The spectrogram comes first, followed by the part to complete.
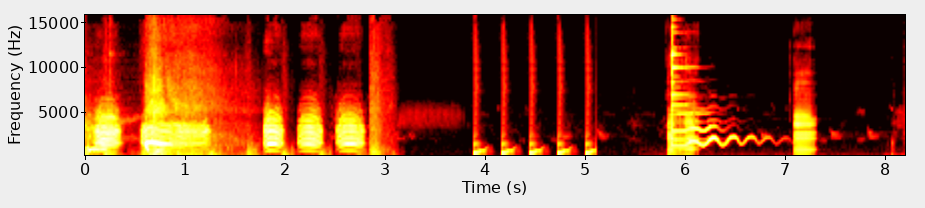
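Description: Cartoon comedy sound effects for an awkward pause: three short calls, then five quick rising blips as a row of ellipsis dots pops up one by one, then a wobbling, warbling tone near the six-second mark that ends with a short hit.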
